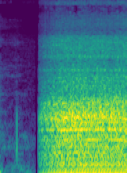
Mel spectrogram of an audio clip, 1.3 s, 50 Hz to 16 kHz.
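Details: VAZ 2109 engine that had a knock, after camshaft replacement, reassembled with the old valve cover gasket and warming up: it catches and settles straight into a steady, even hum with no knocking or tapping. It sounds healthy and runs normally.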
